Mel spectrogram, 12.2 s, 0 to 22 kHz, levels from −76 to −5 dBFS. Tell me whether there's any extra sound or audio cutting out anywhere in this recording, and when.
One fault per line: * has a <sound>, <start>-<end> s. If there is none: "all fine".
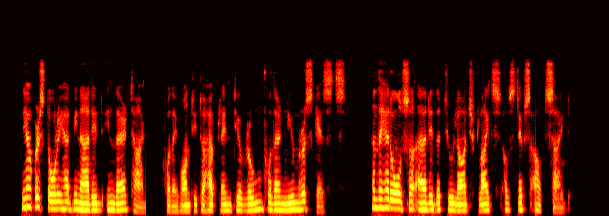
all fine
